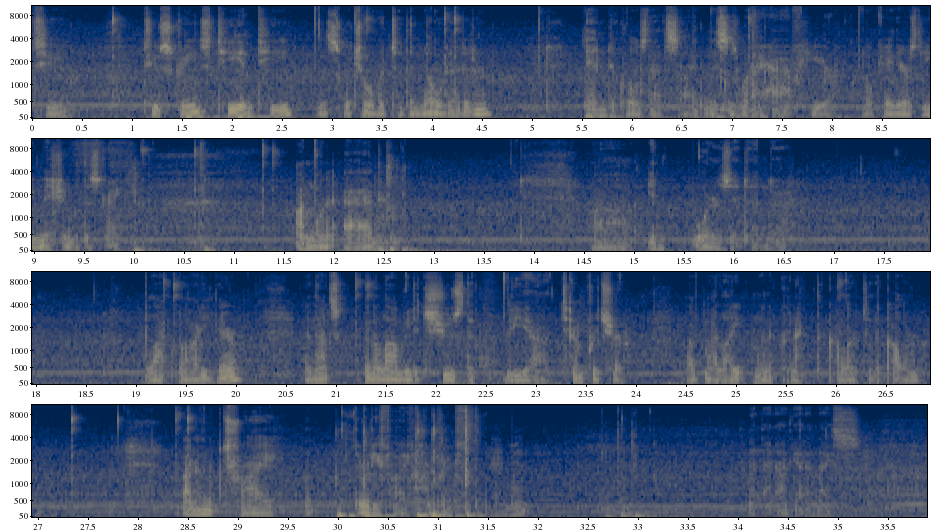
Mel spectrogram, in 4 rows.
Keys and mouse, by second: 1.5 t, 1.9 t, 3.1 click, 7.9 n, 12.4 shift+a, 31.6 0, 33.3 shift+z.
